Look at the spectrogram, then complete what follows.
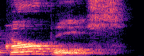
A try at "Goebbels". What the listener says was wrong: It's Goebbels. There's no R in Goebbels, like in gerbils. Imagine you're saying gerbils in an English accent. Goebbels.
